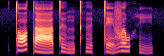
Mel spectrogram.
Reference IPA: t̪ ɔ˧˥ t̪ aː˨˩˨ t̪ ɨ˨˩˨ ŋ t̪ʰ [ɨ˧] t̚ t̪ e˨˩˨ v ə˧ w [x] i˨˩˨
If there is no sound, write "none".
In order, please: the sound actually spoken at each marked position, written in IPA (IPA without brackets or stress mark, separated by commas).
ɨ˨˩, h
